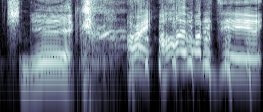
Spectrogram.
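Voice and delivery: ordinary talk

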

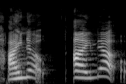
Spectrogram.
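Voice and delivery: high, loud mock exasperation; almost exasperated. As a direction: imitate someone fed up with being told. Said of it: "sometimes almost exasperated".

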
